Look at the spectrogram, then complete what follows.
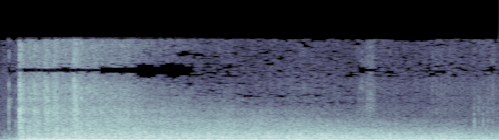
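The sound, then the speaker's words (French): A dense, continuous barrage of heavy cannon fire in a battle between ships, with d'Iberville's cannon fire aimed at the enemy ship's hull, loud and booming with deep rumbling low end, the blasts blurring together into a roaring wall of sound with no voices. “D'Iberville concentre toutes ses charges de canon vers la coque de l'ennemi.”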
